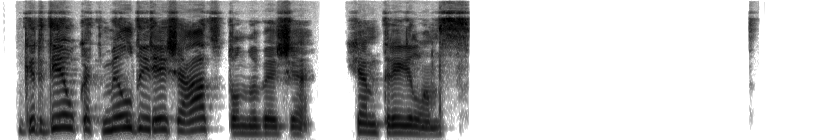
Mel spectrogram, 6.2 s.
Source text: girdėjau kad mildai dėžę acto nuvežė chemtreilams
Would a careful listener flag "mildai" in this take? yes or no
no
